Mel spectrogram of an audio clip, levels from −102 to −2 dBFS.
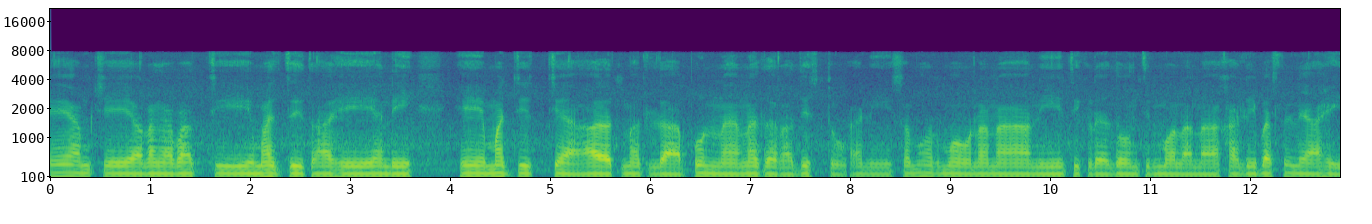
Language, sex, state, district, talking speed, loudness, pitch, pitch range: Marathi, female, Maharashtra, Aurangabad, 100 wpm, -19 LUFS, 85 Hz, 80-85 Hz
